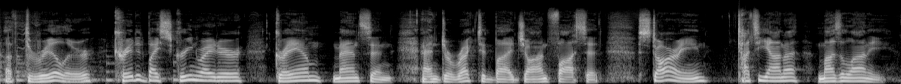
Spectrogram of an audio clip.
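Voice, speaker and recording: A man's voice: on the high side, takes it slowly, soft background music. A man hosting an interview, moving between a scripted introduction and questions for his guest. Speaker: interviewer and host.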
